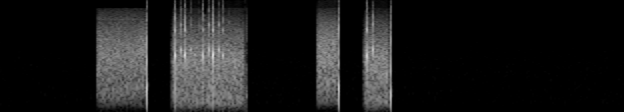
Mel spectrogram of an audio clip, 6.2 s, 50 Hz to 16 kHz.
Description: Pulse dialling, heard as a rotary dial, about 11 pulses a second. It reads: 6 1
